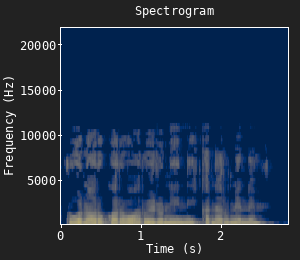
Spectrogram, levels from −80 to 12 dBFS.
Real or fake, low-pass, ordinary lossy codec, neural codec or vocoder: real; 14.4 kHz; MP3, 48 kbps; none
